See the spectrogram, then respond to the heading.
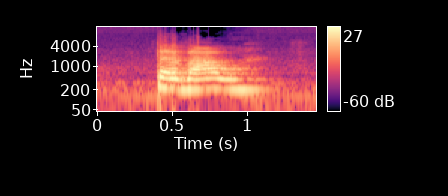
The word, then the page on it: Tavau: Romansh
